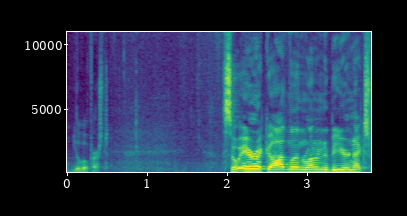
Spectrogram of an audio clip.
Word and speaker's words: Aadland: go first so Eric godlin running to be your next representative my name's an odd name with two A's just remember that that's how you pronounce it I'm a combat veteran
